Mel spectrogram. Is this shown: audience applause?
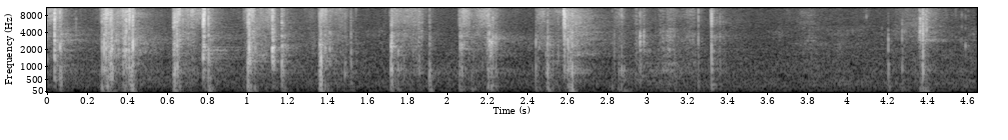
no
